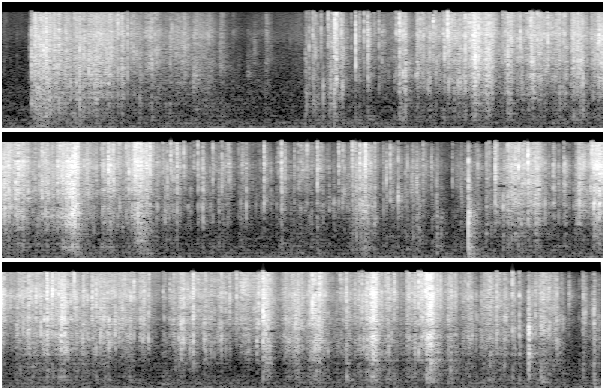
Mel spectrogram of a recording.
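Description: Foil wrappers of Bowman Jumbo trading-card packs crinkling and tearing as packs are ripped open and handled, a steady run of quick crackles.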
